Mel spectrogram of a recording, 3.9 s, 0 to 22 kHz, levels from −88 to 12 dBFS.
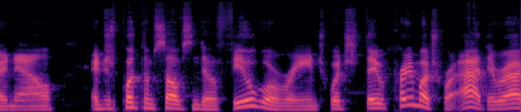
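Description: No technical faults can be heard in this speech clip. The Opus voice compression leaves only light coding traces while keeping the full band, which fits a hybrid setting at around 20 kbps.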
